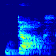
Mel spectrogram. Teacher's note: Now you can see that the same morpheme s is now pronounced as z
